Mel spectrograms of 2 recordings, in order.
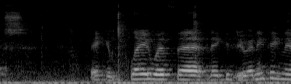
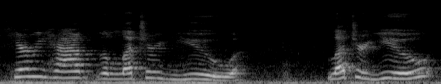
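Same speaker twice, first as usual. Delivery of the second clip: put-on kids teacher voice; 3 semitones higher than usual. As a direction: announce it to the class. Teacher addressing class on video.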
